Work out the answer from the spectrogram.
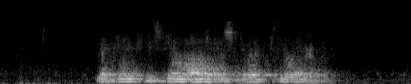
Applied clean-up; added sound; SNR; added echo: neural separator model SepFormer DNS4.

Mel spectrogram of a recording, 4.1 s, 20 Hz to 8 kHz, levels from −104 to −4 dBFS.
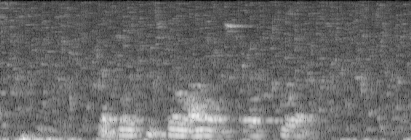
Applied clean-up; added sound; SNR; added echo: classical method WPE with log-MMSE.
